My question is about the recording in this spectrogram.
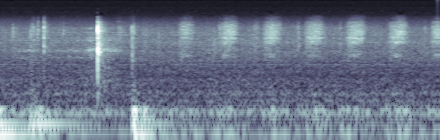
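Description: A sharp click about a second in and a soft knock just after it. Then a Copic marker's nib rubs back and forth on paper in quick faint strokes, about four or five a second, laying red over blue to blend them.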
